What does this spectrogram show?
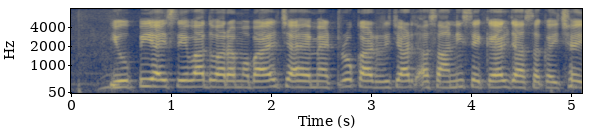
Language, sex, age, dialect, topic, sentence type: Magahi, female, 25-30, Western, banking, statement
